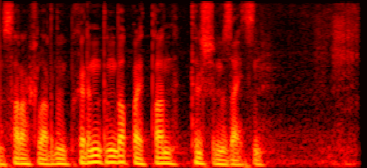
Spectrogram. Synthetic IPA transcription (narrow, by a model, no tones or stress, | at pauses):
nsɑɾɑpʃəlˠɑɾnəɴpʰɪ̥kʲɪɾɪnt̪ʰəɴd̪ɑp̚qʰɑjt̪̚qʰɑnt̪ʰɪlʃɪmɪzɑjt̪sən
